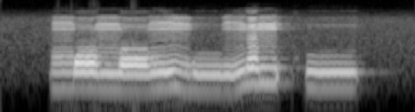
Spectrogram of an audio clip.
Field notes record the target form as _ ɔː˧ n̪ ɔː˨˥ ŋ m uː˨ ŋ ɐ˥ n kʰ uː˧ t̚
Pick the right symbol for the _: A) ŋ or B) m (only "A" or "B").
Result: B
